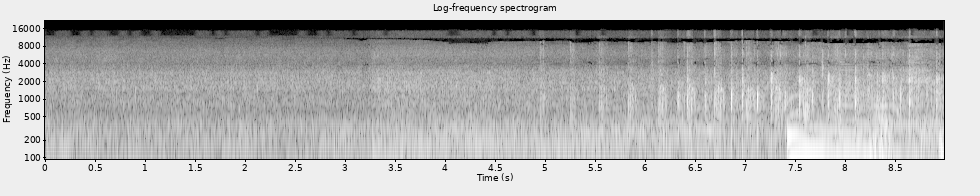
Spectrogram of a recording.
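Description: Steady background hiss, then guests' applause building from about five seconds in as the couple kiss, and recorded music starting up near the end.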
